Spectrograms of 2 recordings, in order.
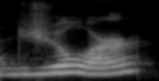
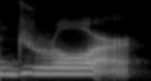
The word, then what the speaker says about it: drawer: is with this word how do you say that word is it drawer no instead there's two different ways they're very close that we can pronounce this word you might say i put my clothes in the drawer with a j sound or i put my clothes in the drawer drawer with a little bit more of a clear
